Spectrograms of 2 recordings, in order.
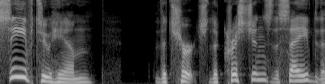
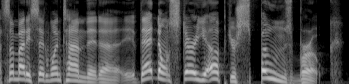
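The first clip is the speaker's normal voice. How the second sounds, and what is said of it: Put-on Southern American accent. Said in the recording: “I said that with my best Southern accent.”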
